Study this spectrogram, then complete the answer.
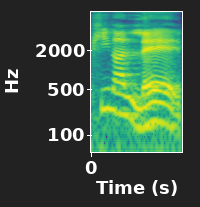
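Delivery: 피날레 as Korean "pi-nal-le"; Koreanized 피날레, no English F; Korean P sound. Shown as a demonstration. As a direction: say 피날레 with P and a final "eh". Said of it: "한국어로 P 발음으로".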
